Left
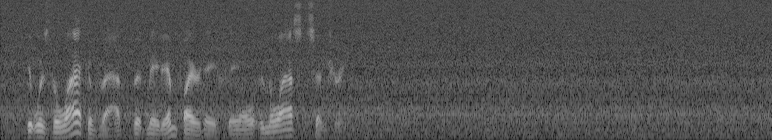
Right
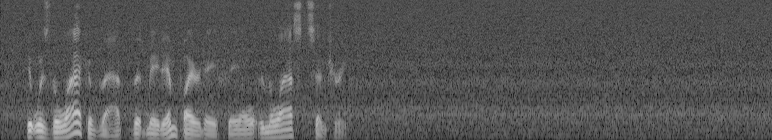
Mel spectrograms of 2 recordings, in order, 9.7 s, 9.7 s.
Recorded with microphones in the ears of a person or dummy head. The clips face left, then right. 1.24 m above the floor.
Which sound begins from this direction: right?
A man speaking, at 0.3 s.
